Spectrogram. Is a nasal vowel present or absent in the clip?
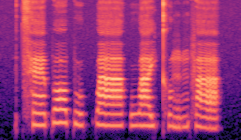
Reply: absent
